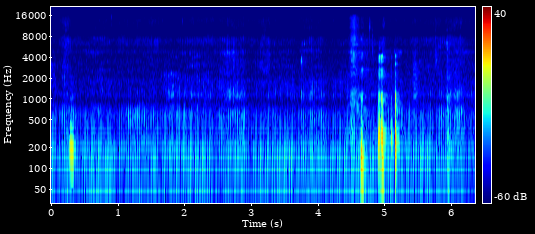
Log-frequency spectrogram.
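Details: A female Sphynx cat purrs steadily, a low rumbling throb of affection toward her human.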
